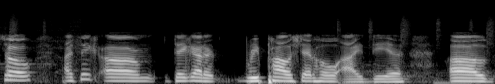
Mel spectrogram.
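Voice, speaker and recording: A man's voice: on the high side, steady tone, a little slow, clean tone, no echo. A man hosting a casual chat, recapping events in a laid-back storytelling way. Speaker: podcast host. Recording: muffled lo-fi with faint music.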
